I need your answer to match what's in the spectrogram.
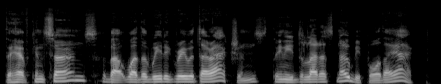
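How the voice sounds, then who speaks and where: Playing a tired French noble and father in a historical audiobook, a male reader reasons with earnest, soothing care. His delivery is quick and close to an everyday voice, lifting above his normal low pitch with lively rises and falls, and the sound is very dry and echo-free.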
